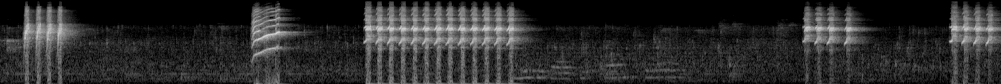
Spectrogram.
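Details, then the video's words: Cungkok song given as short bursts of rapid, very high buzzy notes, with one sharply rising slurred note, phrases separated by brief pauses. "masteran burung cungkok"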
